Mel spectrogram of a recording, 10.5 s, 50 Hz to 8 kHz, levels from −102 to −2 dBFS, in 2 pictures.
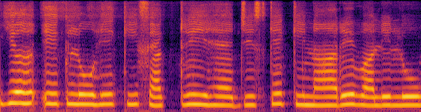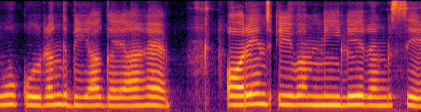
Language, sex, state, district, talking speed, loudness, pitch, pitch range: Hindi, female, Jharkhand, Ranchi, 115 wpm, -17 LUFS, 235 Hz, 230-255 Hz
